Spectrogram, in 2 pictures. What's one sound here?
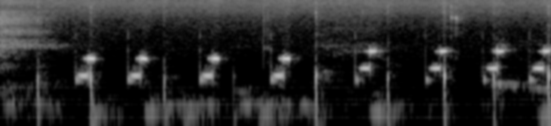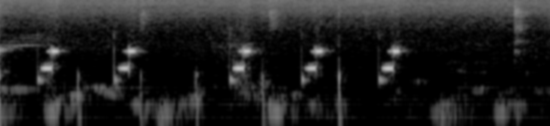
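Short electronic keypad beeps sound one after another.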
